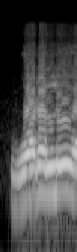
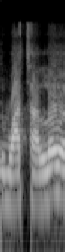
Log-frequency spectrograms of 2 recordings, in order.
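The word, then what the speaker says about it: Waterloo: fre toown Sierra Leon born in the village of waterl as others would pronounce it waalo as we pronounce it in Sierra Leon my mom was 11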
